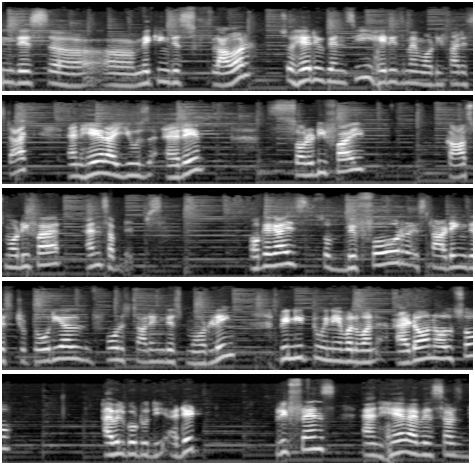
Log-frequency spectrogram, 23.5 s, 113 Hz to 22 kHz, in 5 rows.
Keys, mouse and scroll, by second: 6.5 click, 7.2 click, 7.9 click, 8.8 click, 9.1 click, 9.9 click, 10.3 click, 11.1-11.4 drag, 11.4 middle click, 11.7-12.0 scroll down 4, 12.0-12.6 shift+middle drag, 12.6-13.3 scroll up 4, 13.3-19.0 shift+middle drag, 19.0-22.1 drag.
